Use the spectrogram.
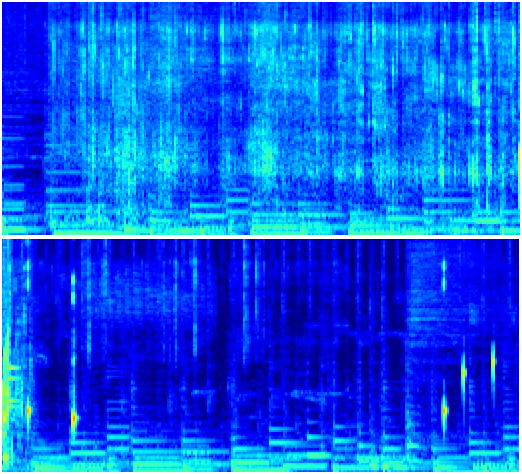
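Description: Kitchen utensils being washed under running water: drips, splashes and pouring with soft clinks of items being handled, close by and uneven, no talk.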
